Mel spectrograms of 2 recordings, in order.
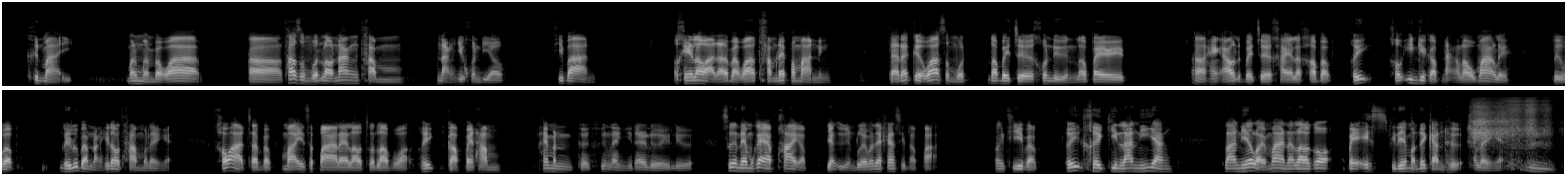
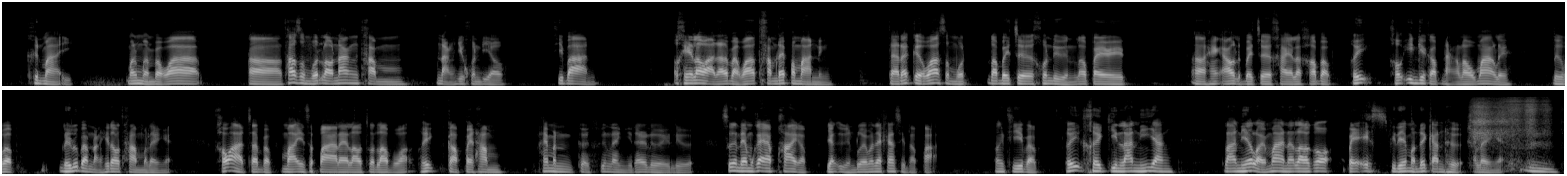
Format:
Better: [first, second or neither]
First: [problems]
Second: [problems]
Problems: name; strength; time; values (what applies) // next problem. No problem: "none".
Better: second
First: thin; somewhat; fading below 300 Hz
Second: none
